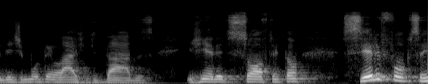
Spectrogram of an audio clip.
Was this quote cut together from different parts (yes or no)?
no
